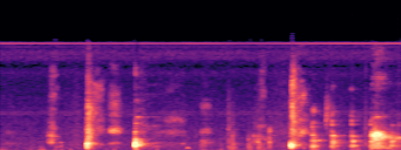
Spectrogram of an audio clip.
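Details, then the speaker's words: Hiccups: several abrupt, sharp little catches of breath spaced about a second apart in a quiet room. "Have you got the hiccups? Ooh. Ooh. Ooh."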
